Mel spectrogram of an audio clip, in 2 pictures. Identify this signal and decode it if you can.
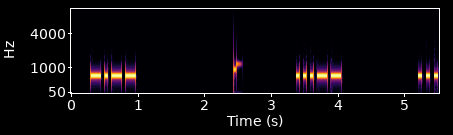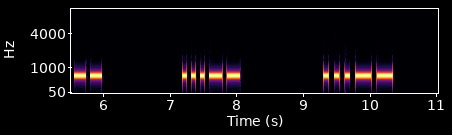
Morse code, heard as a keyed tone, about 20 wpm, spaced as for 6 wpm, 700 Hz. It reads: Y 3333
